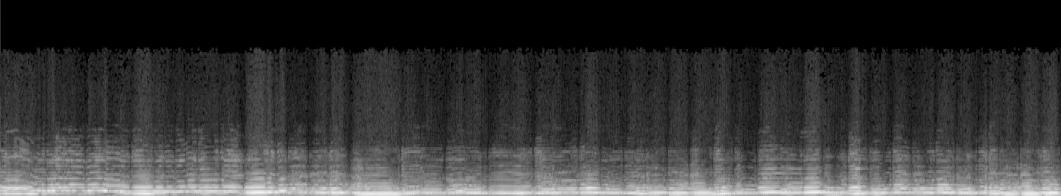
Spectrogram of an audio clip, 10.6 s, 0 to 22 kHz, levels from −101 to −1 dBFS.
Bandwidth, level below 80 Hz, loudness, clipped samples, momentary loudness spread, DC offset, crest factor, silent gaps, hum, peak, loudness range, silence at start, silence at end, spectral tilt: 6.2 kHz; -42 dBFS; -16 LUFS; under 0.1%; 6 LU; under 0.1%; 14 dB; none; 50 Hz at -40 dBFS; -2 dBFS; 2 LU; 0 s; 0 s; -8 dB/octave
